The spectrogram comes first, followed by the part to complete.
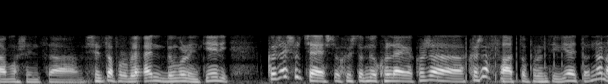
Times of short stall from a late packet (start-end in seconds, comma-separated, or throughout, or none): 1.36-1.46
